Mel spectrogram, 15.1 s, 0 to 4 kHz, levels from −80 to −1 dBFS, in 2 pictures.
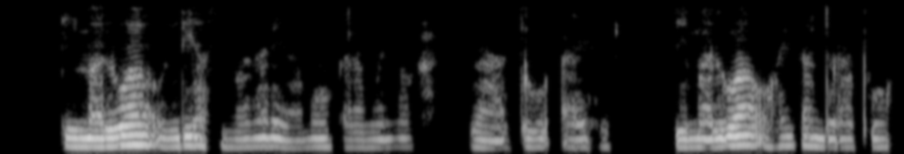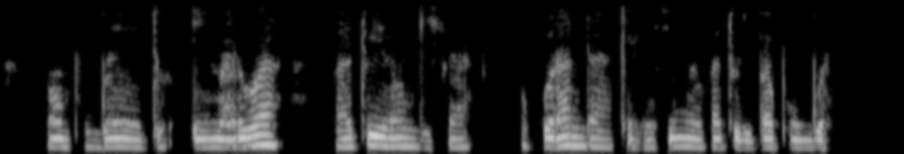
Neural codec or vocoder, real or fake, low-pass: codec, 16 kHz, 8 kbps, FreqCodec, larger model; fake; 3.6 kHz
